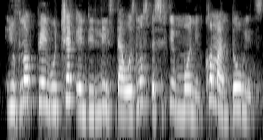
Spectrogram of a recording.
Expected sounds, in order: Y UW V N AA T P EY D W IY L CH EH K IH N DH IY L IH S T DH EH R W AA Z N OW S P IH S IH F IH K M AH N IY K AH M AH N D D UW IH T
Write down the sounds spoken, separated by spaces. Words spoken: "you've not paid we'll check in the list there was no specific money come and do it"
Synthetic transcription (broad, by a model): Y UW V N AA T P EY D W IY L CH EH K IH N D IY L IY S T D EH W AA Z N OW S P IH S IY F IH K M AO N IY K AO M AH N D D UW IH T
